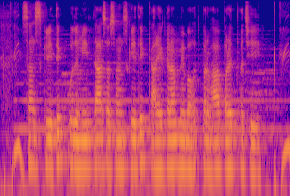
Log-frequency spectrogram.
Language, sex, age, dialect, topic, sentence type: Maithili, male, 18-24, Southern/Standard, banking, statement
